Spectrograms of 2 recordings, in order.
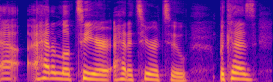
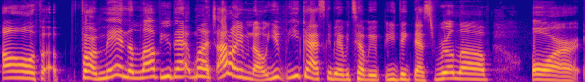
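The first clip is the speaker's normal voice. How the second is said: ordinary delivery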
